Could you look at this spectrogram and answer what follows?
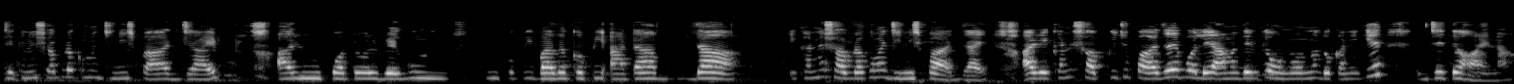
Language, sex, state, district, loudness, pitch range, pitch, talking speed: Bengali, female, West Bengal, Kolkata, -21 LUFS, 265-300 Hz, 275 Hz, 125 wpm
